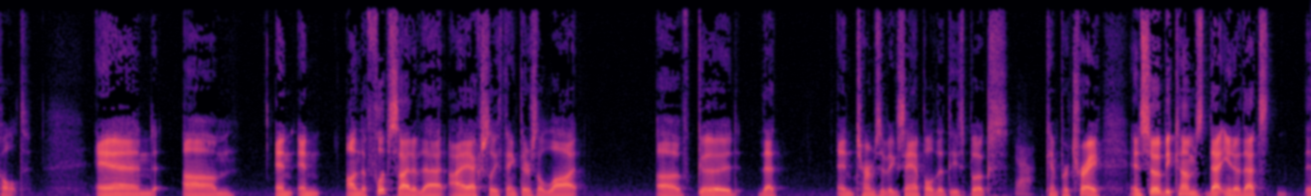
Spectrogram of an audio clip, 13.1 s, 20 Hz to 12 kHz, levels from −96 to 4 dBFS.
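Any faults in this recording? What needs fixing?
Nothing here needs fixing: I listened to the whole speech recording and didn't hear a single technical problem worth flagging.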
